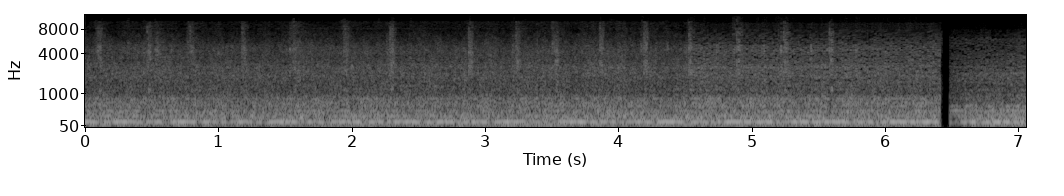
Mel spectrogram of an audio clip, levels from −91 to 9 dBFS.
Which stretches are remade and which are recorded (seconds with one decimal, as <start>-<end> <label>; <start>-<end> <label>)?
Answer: 0.0-1.5 recorded; 1.5-2.0 remade; 2.0-7.1 recorded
